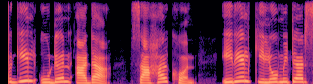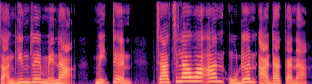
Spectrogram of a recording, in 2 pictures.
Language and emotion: Santali, neutral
